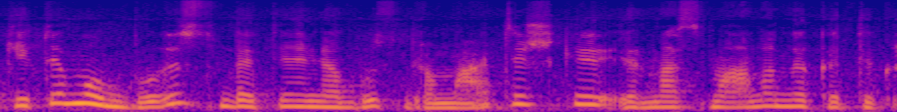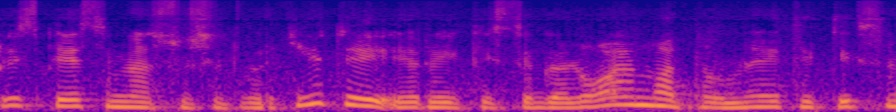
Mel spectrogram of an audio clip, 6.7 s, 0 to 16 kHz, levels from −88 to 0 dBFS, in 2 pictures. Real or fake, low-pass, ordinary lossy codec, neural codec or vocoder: fake; 14.4 kHz; Opus, 16 kbps; codec, 44.1 kHz, 7.8 kbps, DAC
